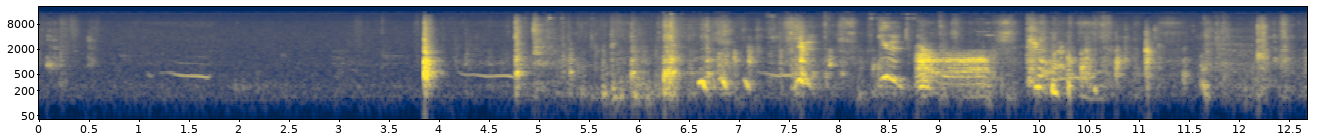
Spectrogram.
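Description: Boston terrier growling and whining in play over a toy, mostly from about five seconds in. A sharp knock comes just before.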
